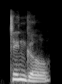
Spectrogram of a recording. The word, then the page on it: tingle: Indian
